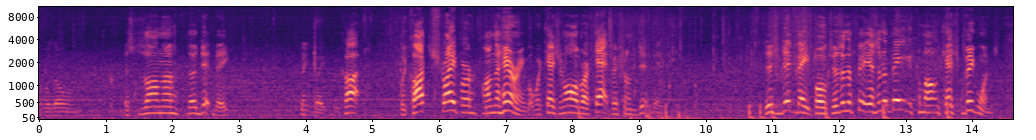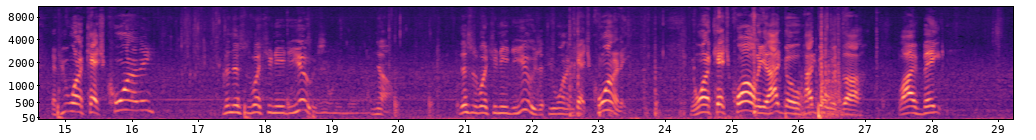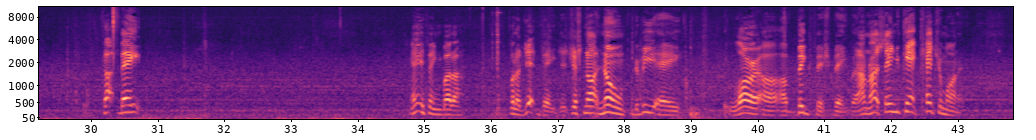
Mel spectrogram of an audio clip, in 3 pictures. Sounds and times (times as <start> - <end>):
Speech: 0.0 - 0.6, 1.3 - 2.9, 4.0 - 4.9, 5.5 - 9.5, 10.9 - 16.4, 17.4 - 20.0, 20.9 - 23.5, 24.4 - 27.0, 27.6 - 28.2, 30.2 - 30.8, 34.8 - 35.6, 36.3 - 38.9, 39.6 - 43.2
Outside, rural or natural: 0.0 - 43.8.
